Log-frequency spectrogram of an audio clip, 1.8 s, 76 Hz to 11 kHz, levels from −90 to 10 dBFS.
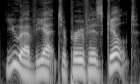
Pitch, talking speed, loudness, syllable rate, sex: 160 Hz, 240 wpm, -16 LUFS, 4.9 syllables/s, male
